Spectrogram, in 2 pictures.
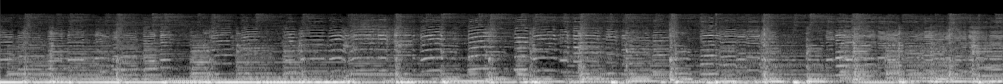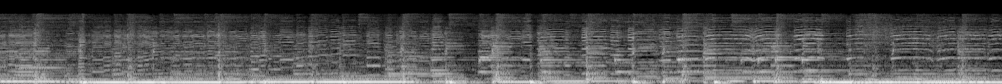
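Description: A small jazz combo playing live: double bass holding deep notes under a drum kit, keyboard and saxophone.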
